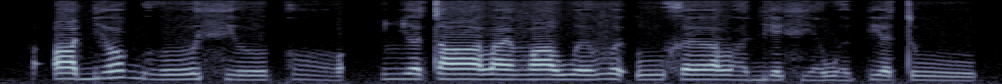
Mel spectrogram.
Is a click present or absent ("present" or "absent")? absent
